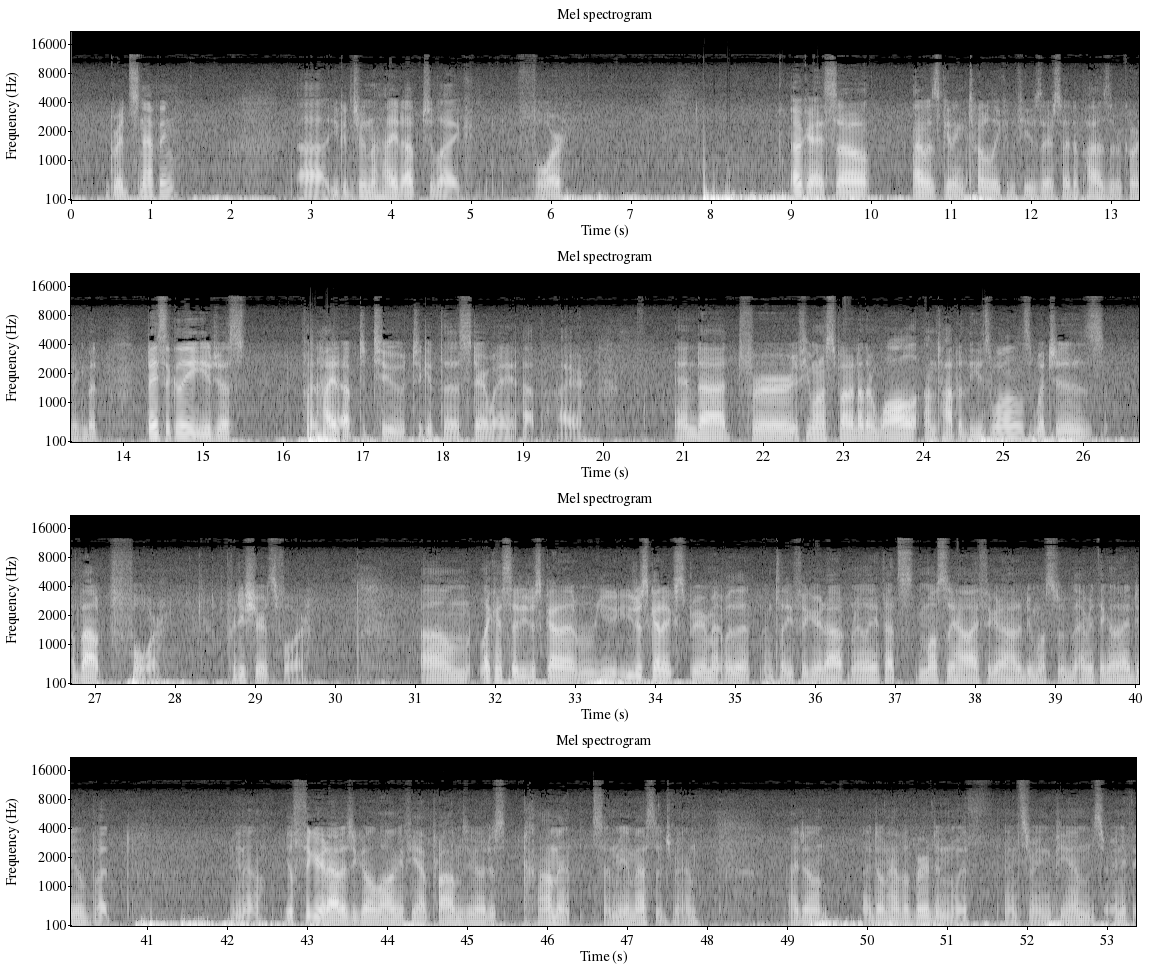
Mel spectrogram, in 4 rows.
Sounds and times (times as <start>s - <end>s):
Speech: 0.4s - 1.4s, 2.8s - 6.2s, 8.9s - 13.7s, 14.3s - 15.6s, 16.2s - 19.8s, 20.9s - 27.9s, 28.6s - 29.7s, 31.0s - 40.6s, 42.0s - 48.0s, 49.0s - 53.3s.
